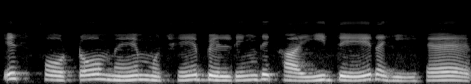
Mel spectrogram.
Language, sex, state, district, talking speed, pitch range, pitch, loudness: Hindi, female, Madhya Pradesh, Katni, 115 wpm, 190-215 Hz, 200 Hz, -15 LUFS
